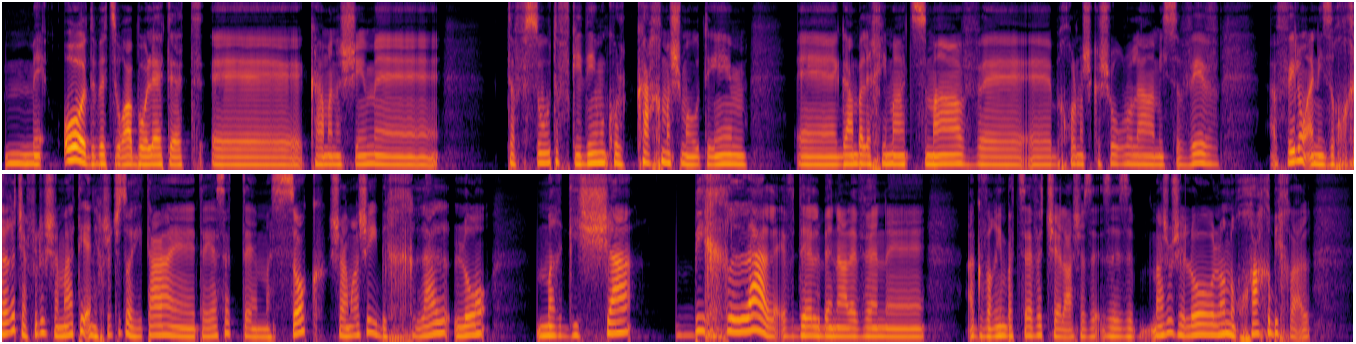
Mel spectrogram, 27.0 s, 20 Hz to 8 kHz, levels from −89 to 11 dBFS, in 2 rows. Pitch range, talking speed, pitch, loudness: 135-160 Hz, 125 wpm, 145 Hz, -19 LUFS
